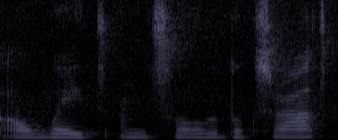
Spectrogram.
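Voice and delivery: normal talking voice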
